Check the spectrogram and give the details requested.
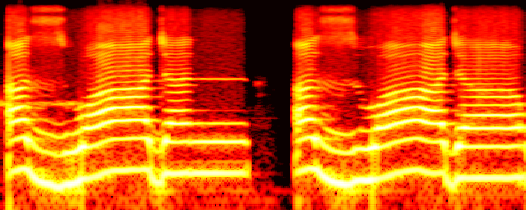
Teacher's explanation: حمزہ زبر زا از، واو زبر الف وا، از وا، جیم دو زبر الف جن، ازواجن، ازواجا۔ واو کی ادائیگی کے وقت دونوں ہونٹوں کو گول رکھنا ہے، دانتوں کا استعمال نہیں کرنا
